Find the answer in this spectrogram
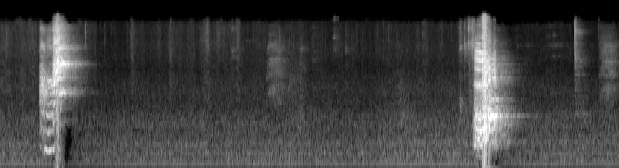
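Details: Chattering pet macaw indoors giving two sharp, harsh screeches about five seconds apart, with faint quiet sounds in between.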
